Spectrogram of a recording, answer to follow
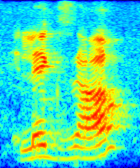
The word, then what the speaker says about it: le: You have to remember that LE gives you what sound, Farel? L-I, lo. Le. So why did you say la?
